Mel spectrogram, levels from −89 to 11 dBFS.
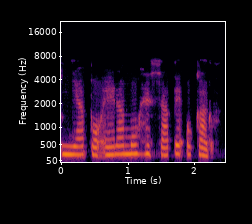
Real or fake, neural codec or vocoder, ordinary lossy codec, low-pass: real; none; Opus, 24 kbps; 7.2 kHz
